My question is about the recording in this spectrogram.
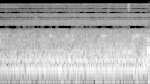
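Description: Steady low hum with a faint, even hiss of background room noise.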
